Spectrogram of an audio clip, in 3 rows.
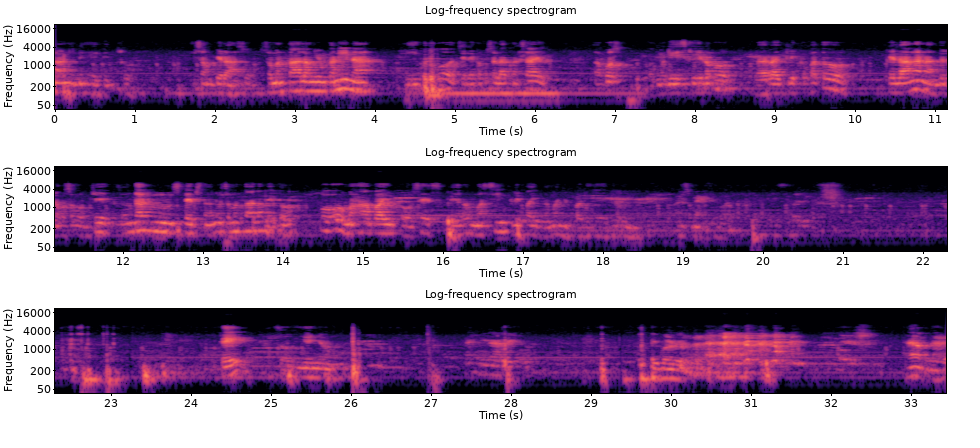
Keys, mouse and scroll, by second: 16.0 click, 16.6 drag, 20.3-20.6 drag, 21.2-22.3 drag, 22.6 4, 22.9 e, 23.1 click, 24.0 click, 25.8-26.9 typing, 27.4-28.9 drag, 29.6-30.3 typing.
